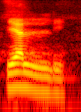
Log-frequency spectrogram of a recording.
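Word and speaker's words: pialli: Y la L se pronuncia doble, piali.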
